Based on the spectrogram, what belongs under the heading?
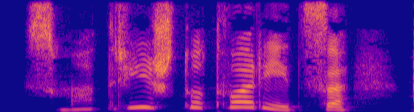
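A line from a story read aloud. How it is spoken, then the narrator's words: Whispered. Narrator (Russian): прошептал Феодора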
